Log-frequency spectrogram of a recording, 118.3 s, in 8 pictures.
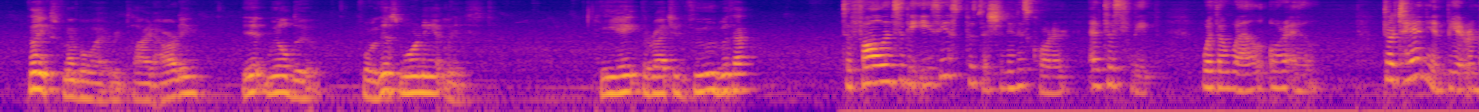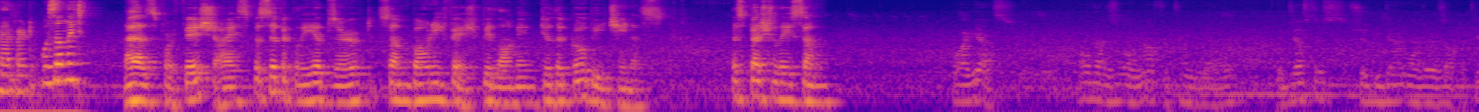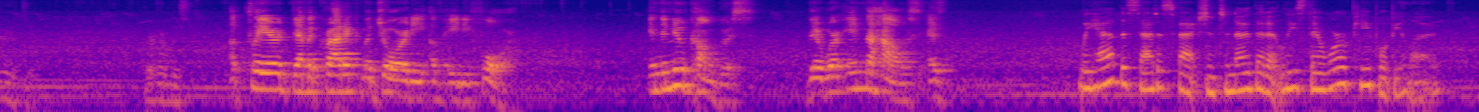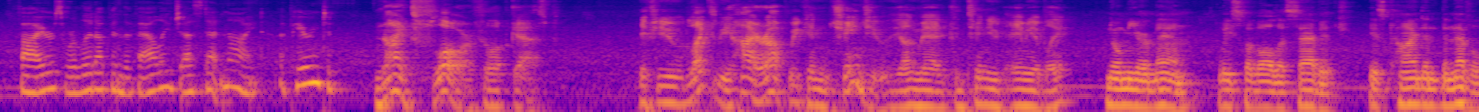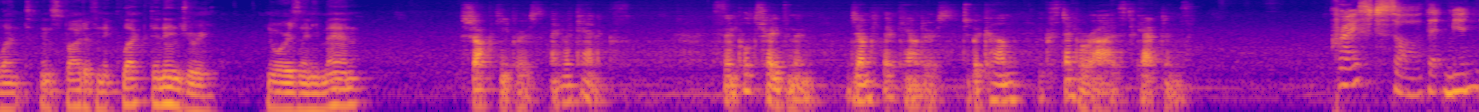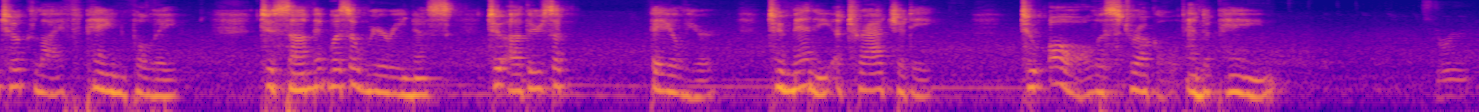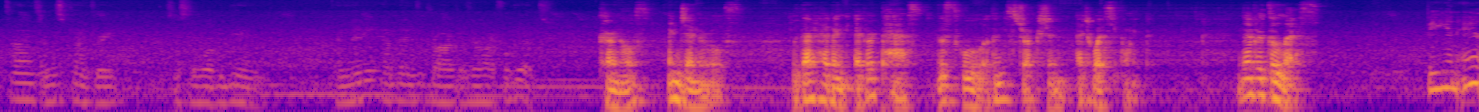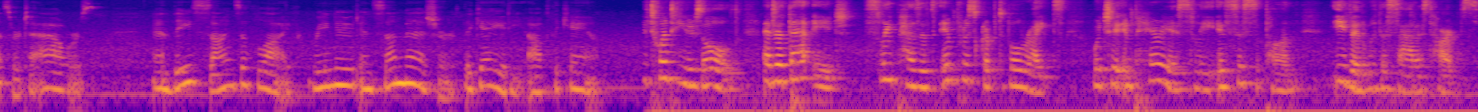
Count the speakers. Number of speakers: ten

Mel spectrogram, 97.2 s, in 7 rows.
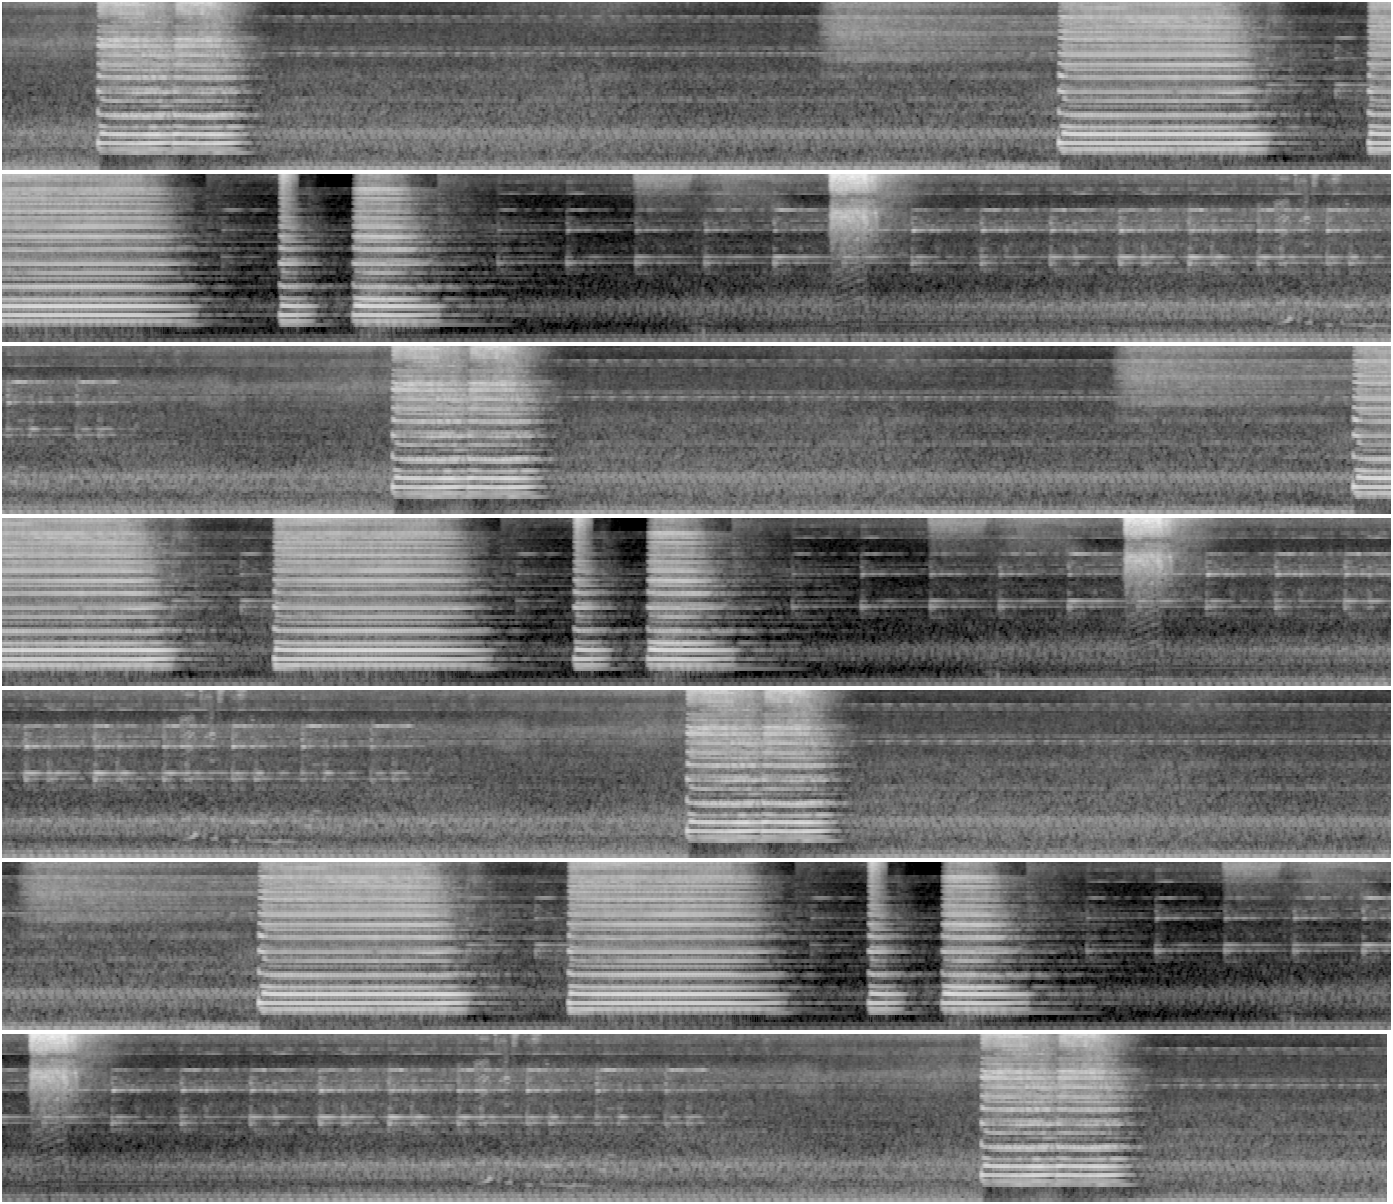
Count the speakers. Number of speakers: zero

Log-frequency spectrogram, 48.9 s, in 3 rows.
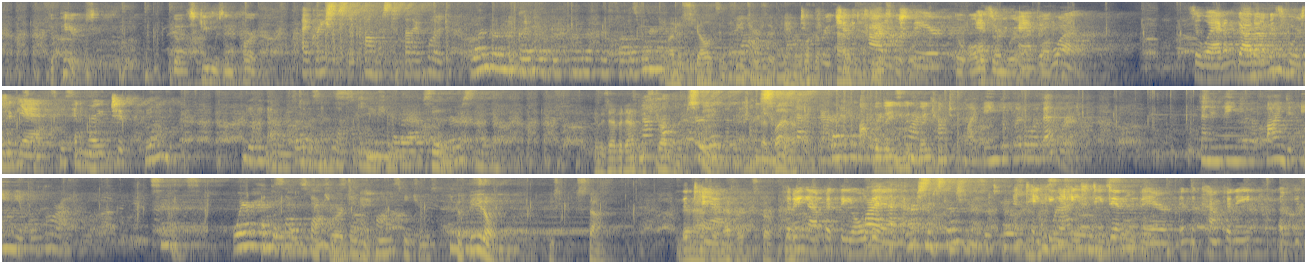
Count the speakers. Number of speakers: six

